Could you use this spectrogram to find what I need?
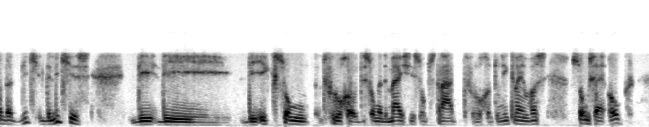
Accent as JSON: {"language": "Dutch", "country": "Algeria", "first_language": "French", "second_language": "Dutch", "lives_now": "Netherlands", "said": "En ik spreek ook Frans. Ik ben Algerijn van oorsprong, dus ik sprak Frans. Dat was mijn moedertaal ook."}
